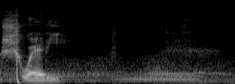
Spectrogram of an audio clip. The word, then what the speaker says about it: Schweddy: Schweddy.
